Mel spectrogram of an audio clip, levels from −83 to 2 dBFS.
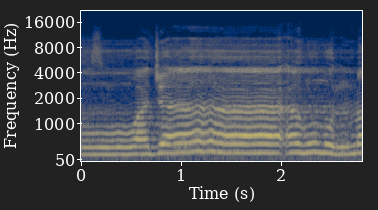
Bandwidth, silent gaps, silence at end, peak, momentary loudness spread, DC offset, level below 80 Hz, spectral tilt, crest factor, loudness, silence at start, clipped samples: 15 kHz; none; 0 s; -10 dBFS; 7 LU; under 0.1%; -58 dBFS; -3.5 dB/octave; 14 dB; -23 LUFS; 0 s; under 0.1%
